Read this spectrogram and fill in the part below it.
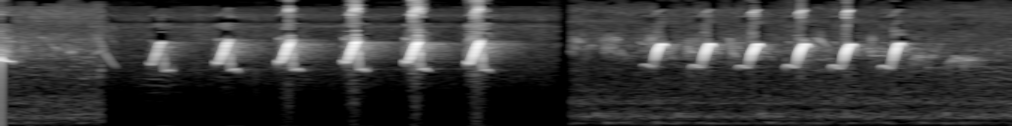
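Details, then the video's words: A flowerpecker in the wild sings short series of thin, sharply slurred high notes, about six in a row, pausing, then another similar series over a soft background hum. "Tiếng chim sâu xanh hót vang"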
